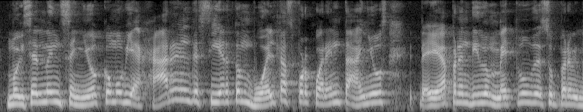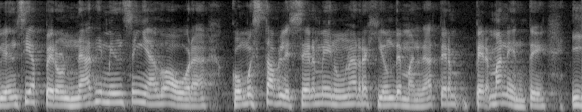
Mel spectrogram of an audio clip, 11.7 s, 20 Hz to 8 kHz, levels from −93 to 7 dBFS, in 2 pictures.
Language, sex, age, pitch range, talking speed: Spanish, male, 30-49, 145-180 Hz, 175 wpm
